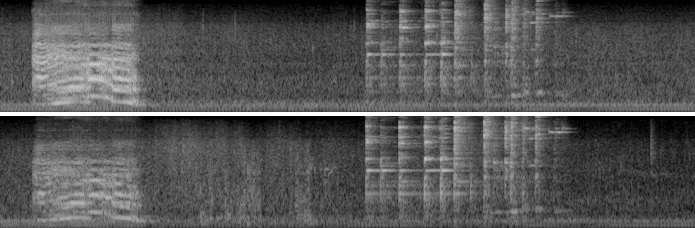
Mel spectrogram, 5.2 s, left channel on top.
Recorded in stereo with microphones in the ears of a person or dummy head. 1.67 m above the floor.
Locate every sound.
0.2 s a shout: 60° left (ahead or behind), 0.7 m
2.7 s breaking glass: 60° right (ahead or behind), 2.5 m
